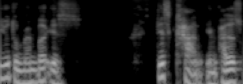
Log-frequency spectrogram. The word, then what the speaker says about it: kan: Box number 1 in pronunciation is called kan. K-A-N, kan.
